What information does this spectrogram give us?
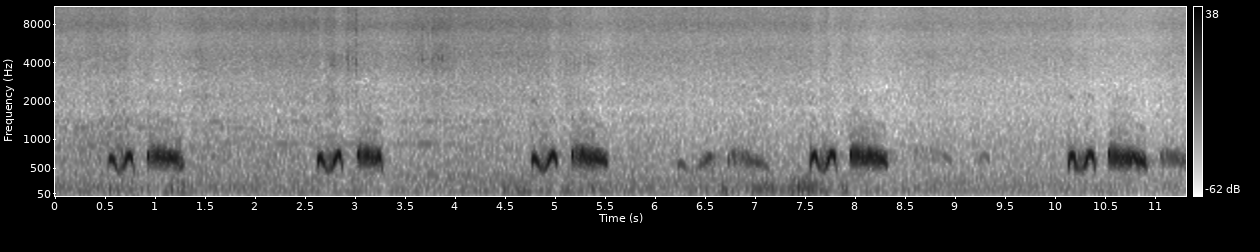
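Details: Decoy spotted dove cooing to provoke wild doves into calling: short wavering double notes, each followed by a longer steady coo, phrases repeated roughly every two and a half seconds, with softer falling coos between them over a quiet background.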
